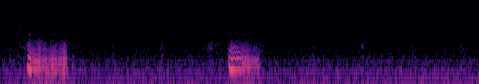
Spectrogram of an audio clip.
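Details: Sleeping pet cat, a female, snoring and twitching and vocal while dreaming; two brief, quiet, throaty mews about four seconds apart over a faint steady hum, otherwise near silence.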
